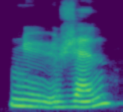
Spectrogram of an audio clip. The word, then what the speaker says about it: 女: 女人 Many people have problem pronounce 女Try to round your mouth and make it as small as you can.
